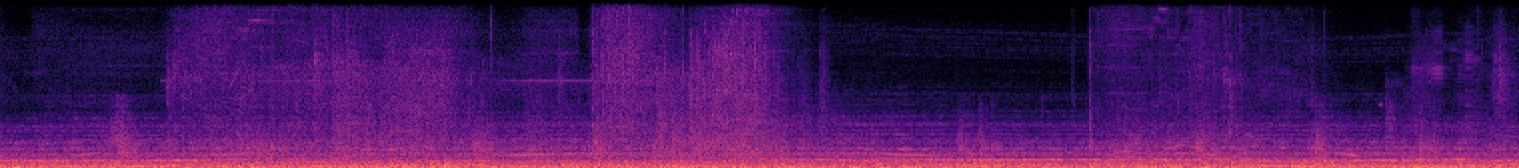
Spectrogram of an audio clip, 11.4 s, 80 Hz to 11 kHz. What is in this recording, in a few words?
Robot Arm Track Fast Mid; Boomtown; Titanfall 2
